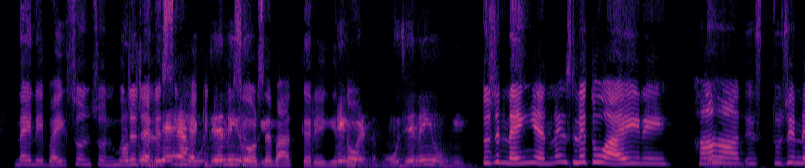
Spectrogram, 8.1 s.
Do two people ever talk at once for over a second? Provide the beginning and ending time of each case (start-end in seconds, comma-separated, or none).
1.2-2.7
